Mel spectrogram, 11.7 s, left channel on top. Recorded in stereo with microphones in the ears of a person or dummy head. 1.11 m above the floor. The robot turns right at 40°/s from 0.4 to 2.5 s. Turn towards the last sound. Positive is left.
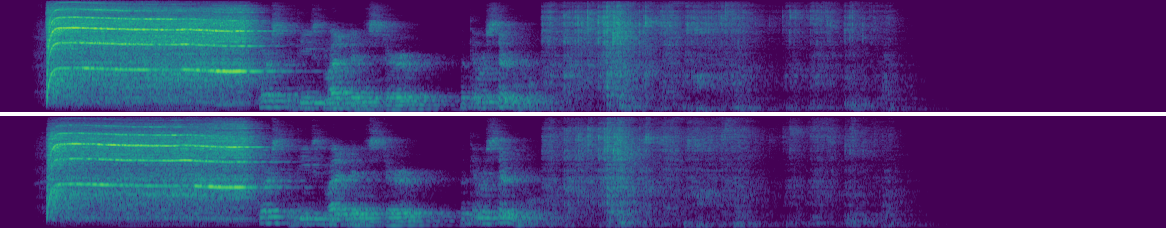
turn(degrees=55)  # may be behind; listen again after turning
